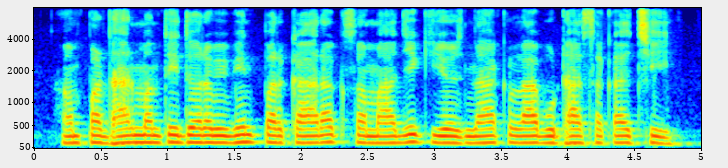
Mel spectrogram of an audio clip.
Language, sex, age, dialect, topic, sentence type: Maithili, male, 41-45, Southern/Standard, banking, question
